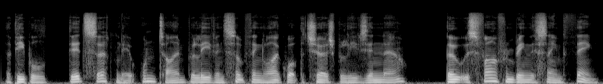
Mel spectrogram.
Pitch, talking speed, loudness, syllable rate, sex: 105 Hz, 260 wpm, -18 LUFS, 6.6 syllables/s, male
